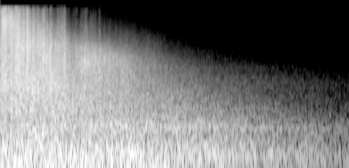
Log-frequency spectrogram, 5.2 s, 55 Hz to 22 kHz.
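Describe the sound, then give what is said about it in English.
Deep, roaring explosion of a uranium atom bomb dropped from a B-29 bomber, a loud rumbling blast that starts at full strength and slowly fades over several seconds, with no voices. “At 8:15, the American B-29 bomber, the Enola Gay, drops a uranium atom bomb over the city of Hiroshima.”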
